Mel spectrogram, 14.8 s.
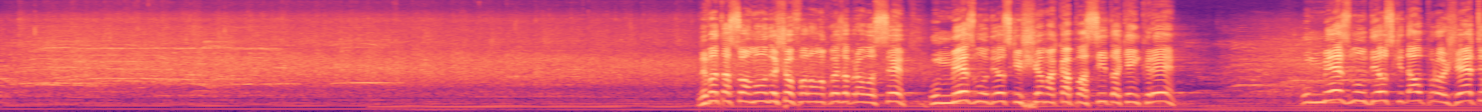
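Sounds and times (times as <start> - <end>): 
audience applause: 0.0 - 9.5
speech: 7.0 - 11.9, 13.0 - 14.8.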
